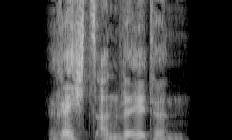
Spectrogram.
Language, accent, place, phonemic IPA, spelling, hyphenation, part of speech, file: German, Germany, Berlin, /ˈʁɛçt͡sʔanˌvɛltɪn/, Rechtsanwältin, Rechts‧an‧wäl‧tin, noun, De-Rechtsanwältin.ogg
- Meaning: female equivalent of Rechtsanwalt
